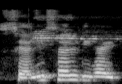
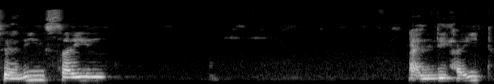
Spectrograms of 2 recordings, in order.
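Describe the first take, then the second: First: The two parts are run together and shortened. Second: Both parts are said fully and separately.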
